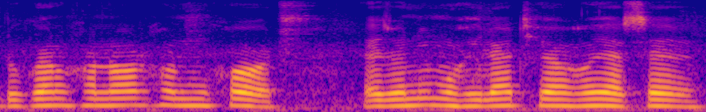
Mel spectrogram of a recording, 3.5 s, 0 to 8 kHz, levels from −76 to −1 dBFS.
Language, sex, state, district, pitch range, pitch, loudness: Assamese, male, Assam, Kamrup Metropolitan, 165-180 Hz, 175 Hz, -16 LUFS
